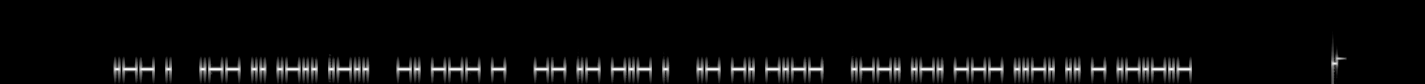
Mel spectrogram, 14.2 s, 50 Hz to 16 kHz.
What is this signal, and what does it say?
Morse code, heard as a keyed tone, about 28 wpm, 700 Hz. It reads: WE WILL NOT MAKE ANY PROFIT.
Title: Sentences from Top 1000 Words - Review Part 5 - 28wpm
